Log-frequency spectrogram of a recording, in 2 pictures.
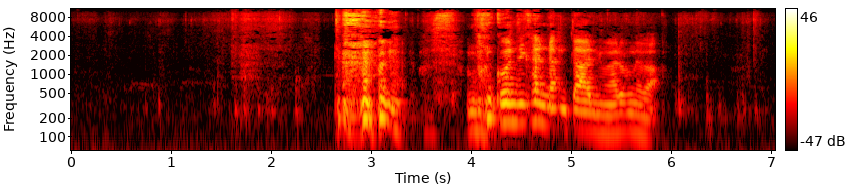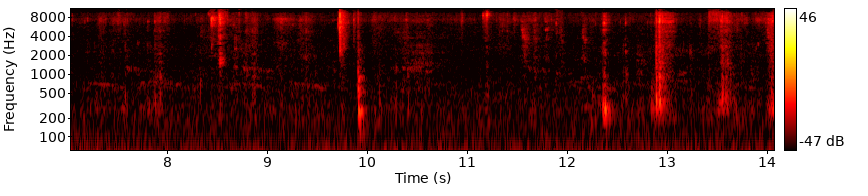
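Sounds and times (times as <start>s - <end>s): person chewing fruit: 0.0s - 2.6s, 5.9s - 14.0s.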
